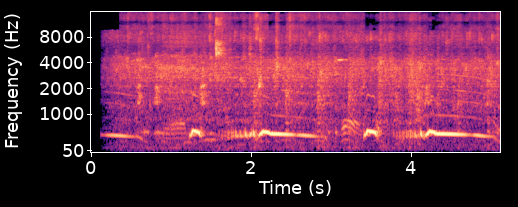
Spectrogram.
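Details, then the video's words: Albino Barbary dove, a pet bird, nodding as it coos vigorously: a short rising hoot followed by a long, level, slowly falling coo, the two-part phrase repeated about every two seconds. "Burung puter Albino saya gacor manggut"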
